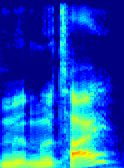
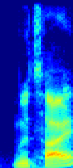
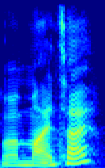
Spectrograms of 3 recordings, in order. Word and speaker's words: Muay Thai: I'm most interested in is it called pronounced Muay Thai? Muay Thai, I think. That looked like the most interesting one to me. Mai Tai?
